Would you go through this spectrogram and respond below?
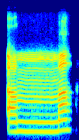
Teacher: اب آواز جو ہے ہماری ہونٹوں سے ادا ہو رہی ہے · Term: میم کا مخرج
